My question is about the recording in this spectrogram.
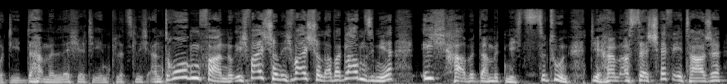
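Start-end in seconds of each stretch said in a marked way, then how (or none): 1.6-7.2 high, loud, flustered disclaimer; flustered protest. A narrator's reading. Receptionist assuring supposed drug investigator she's innocent, flustered. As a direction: protest innocence loudly, pitched well up. Receptionist hastily denies involvement.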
